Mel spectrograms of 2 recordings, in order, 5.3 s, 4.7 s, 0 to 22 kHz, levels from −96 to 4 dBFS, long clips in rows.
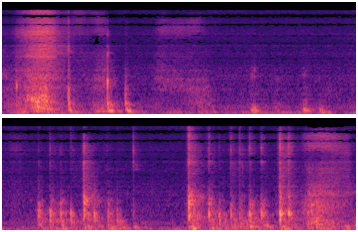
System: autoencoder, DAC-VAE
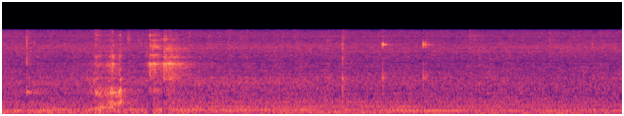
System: vocoder, Vocos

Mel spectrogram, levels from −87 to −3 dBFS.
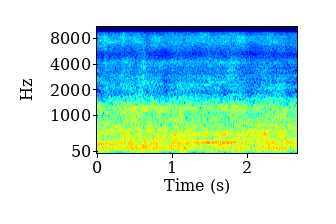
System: codec, DAC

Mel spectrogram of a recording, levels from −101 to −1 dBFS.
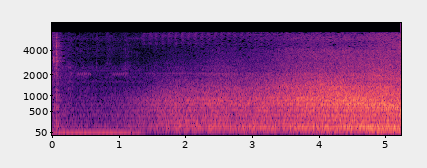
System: none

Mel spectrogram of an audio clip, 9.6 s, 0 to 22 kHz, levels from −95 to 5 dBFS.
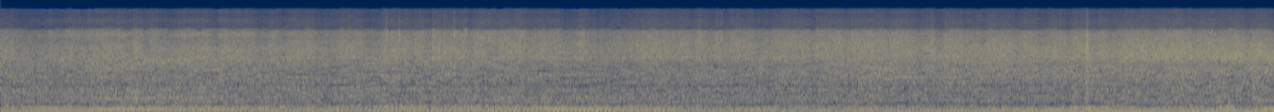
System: none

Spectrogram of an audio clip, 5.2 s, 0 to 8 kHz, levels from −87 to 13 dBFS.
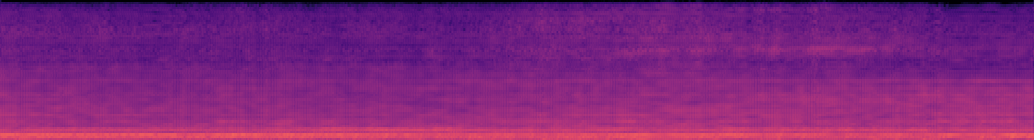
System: vocoder, Vocos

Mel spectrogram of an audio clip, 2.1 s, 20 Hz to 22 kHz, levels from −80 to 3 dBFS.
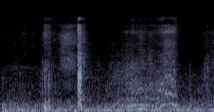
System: none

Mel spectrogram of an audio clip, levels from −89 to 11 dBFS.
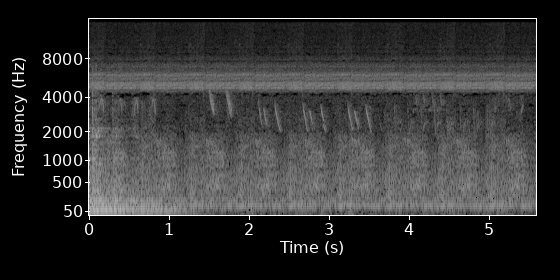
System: none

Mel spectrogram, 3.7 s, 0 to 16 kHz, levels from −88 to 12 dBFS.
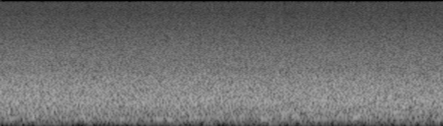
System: vocoder, BigVGAN v2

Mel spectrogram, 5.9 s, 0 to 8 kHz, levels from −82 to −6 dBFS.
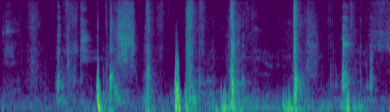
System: vocoder, BigVGAN v2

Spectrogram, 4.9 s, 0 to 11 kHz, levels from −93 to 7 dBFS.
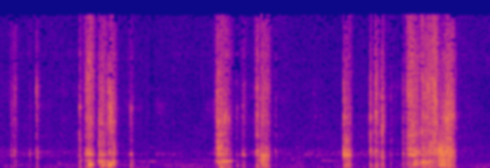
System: none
